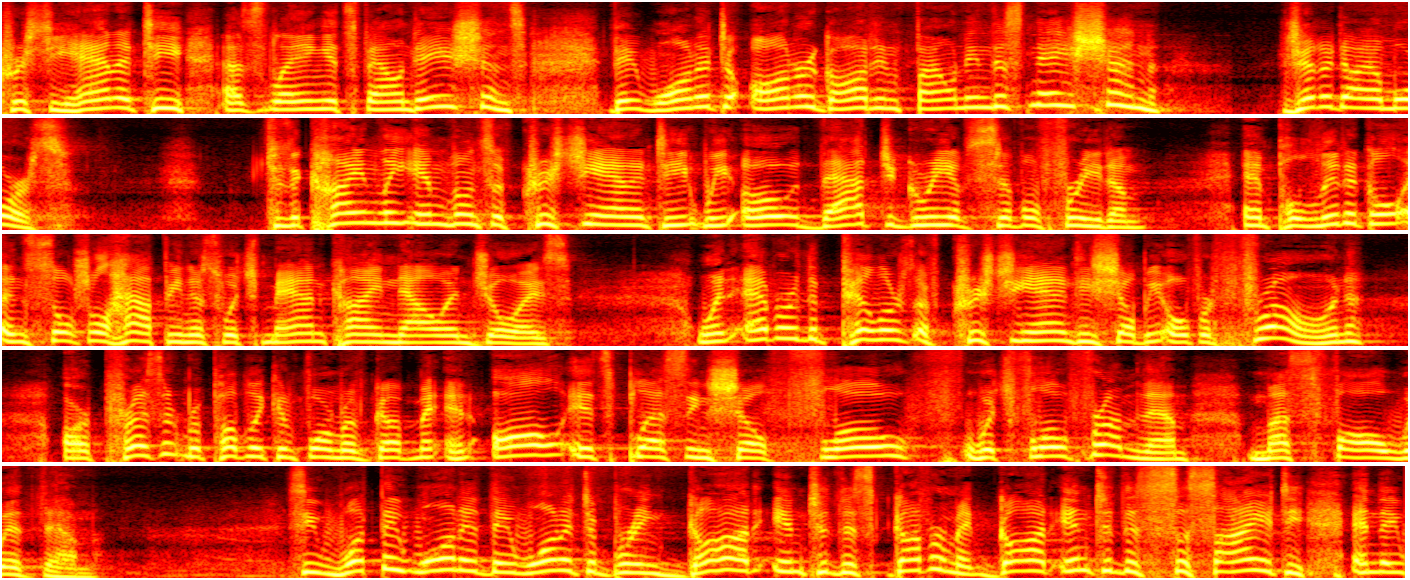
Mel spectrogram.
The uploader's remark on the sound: Please enjoy this Sunday church service livestream. Accompanied by a modern worship service.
